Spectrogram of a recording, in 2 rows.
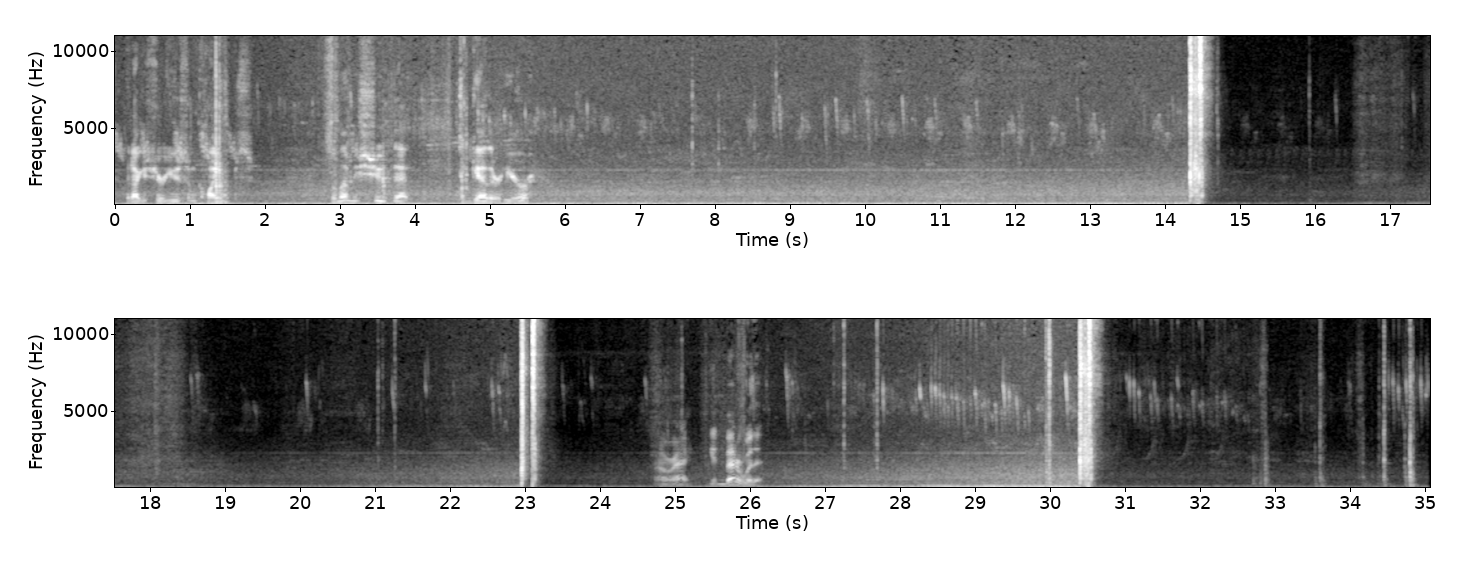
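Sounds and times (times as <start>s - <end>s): nail gun shots: 14.4s - 14.8s, 23.0s - 23.4s, 30.4s - 30.8s.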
